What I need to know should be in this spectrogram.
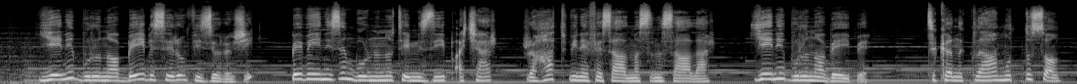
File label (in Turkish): sicak sakin; sundu sunar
